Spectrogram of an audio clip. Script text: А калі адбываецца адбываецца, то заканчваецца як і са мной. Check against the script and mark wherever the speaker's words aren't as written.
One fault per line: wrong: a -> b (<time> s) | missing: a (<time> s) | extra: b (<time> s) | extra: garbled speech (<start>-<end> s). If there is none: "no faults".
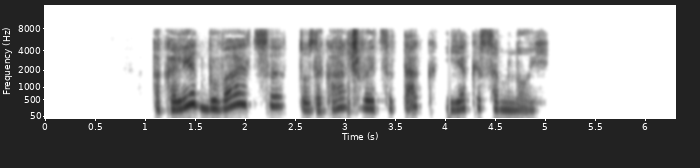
missing: адбываецца (2.3 s)
extra: так (3.6 s)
